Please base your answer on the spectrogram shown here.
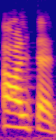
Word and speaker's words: alter: words are alter and alter oh very good two as we observing here the two words pronunciation is same but the spelling is different yes one is a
